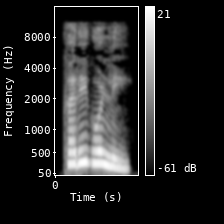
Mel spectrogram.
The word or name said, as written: ಖರೆಗೊಳ್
